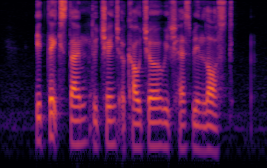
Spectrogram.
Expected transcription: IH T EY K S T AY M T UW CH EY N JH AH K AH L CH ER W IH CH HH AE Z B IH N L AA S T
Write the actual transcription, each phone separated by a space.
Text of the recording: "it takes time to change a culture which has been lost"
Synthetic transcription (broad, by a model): IH T EY K S T AY M T UW CH EY N JH AH K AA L CH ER W IH CH HH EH S B IH N L AA S T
